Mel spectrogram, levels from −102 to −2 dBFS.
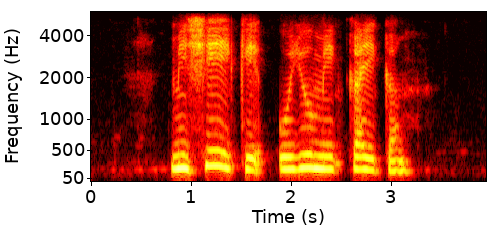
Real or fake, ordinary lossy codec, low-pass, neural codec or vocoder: real; Opus, 24 kbps; 5.4 kHz; none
